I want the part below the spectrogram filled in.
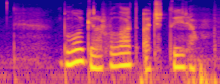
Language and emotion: Russian, sad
